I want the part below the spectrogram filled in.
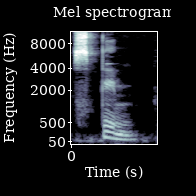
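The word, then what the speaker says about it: scheme: তারপর এস সি এইচ ই এম ই, স্কিম, স্কিম, এখানেও H silent, ঠিক আছে।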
